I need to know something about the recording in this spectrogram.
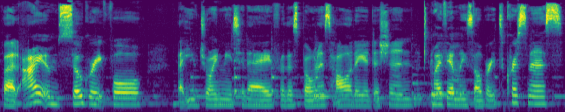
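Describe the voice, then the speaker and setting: A low-pitched woman hosts her own podcast, her voice a little congested from a cold. She speaks earnestly and directly to her listeners in a personal monologue, with faint music underneath. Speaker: podcast host.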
